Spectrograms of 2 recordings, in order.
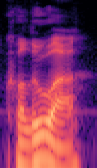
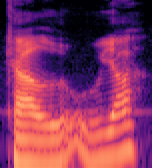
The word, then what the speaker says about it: Kaluuya: That was a clip from the trailer for Nope, the new Jordan Peele film starring Daniel Kaluuya. That's not how you say his name. Kaluuya.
